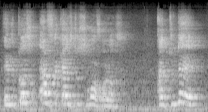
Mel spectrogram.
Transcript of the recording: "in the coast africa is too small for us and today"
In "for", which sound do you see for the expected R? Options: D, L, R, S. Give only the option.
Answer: L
